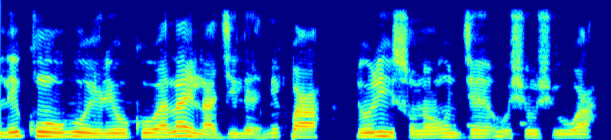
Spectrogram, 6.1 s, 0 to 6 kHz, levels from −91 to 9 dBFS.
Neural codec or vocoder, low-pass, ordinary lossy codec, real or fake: none; 5.4 kHz; none; real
